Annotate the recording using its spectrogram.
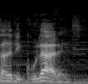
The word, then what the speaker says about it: auriculares: Audri. – No, ¿cómo se dice? – Auri. – Auri. – Auri. – Auri. – Auriculares. – Auriculares. Ya está, ¿ves? Me confundiste. Estos Audri, cosas.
